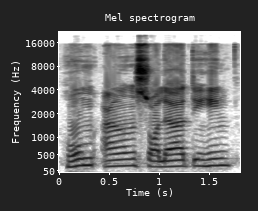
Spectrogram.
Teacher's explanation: عن صلاتہم یہاں پر اخفا کا قاعدہ لگ رہا ہے، غنہ کیا جائے گا، اس بات کا خیال رکھیے گا. · میم ساکن کا قاعدہ یعنی اظہار شفوی کا قاعدہ، یہاں غنہ نہیں کریں گے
